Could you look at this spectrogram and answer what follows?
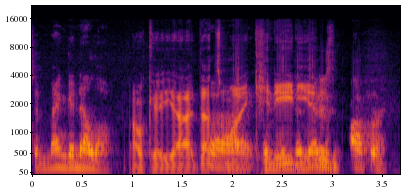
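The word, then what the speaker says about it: Manganiello: ninth and I had to get this guy's pronunciation of his last name Joe meganello did I get that right no no but you know what that's what most people pronounce it manganello okay yeah that's my Canadian okay I I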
